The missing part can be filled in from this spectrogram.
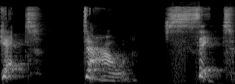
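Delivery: furious, barking gnome voice. Player yells at a wolverine in the game, in angry Spriggan gnome voice. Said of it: "in my best angry Spriggan gnome voice".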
